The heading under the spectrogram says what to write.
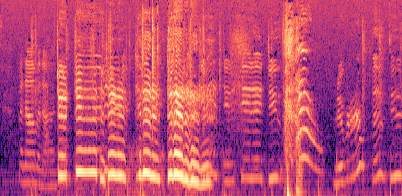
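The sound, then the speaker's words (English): A cat meows repeatedly, a run of loud, drawn-out cries that rise and fall in pitch, with some talking mixed in among them. “And this is the kitty.”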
